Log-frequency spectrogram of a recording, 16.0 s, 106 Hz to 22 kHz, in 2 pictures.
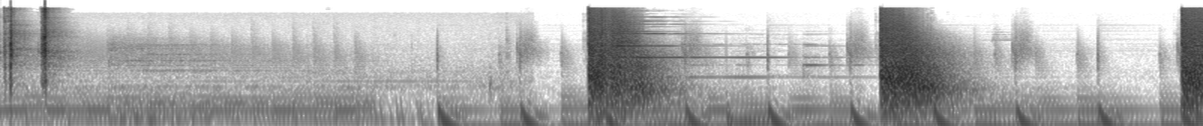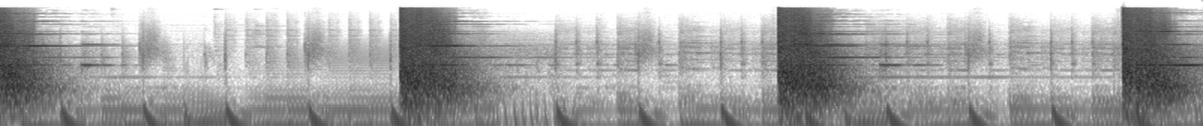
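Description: Heckler & Koch P30L 9mm pistol shots on steel targets, each shot followed by the clang and brief ring of the struck steel. There are two quick shots at the very start, then six more spaced about two to two and a half seconds apart.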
